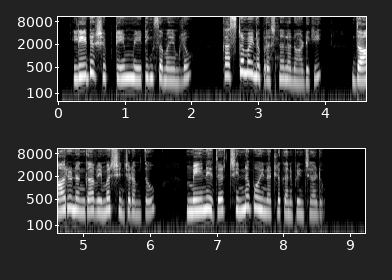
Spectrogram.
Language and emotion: Telugu, sad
